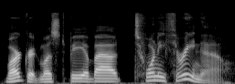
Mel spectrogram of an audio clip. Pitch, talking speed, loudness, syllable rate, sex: 140 Hz, 180 wpm, -19 LUFS, 5.1 syllables/s, male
